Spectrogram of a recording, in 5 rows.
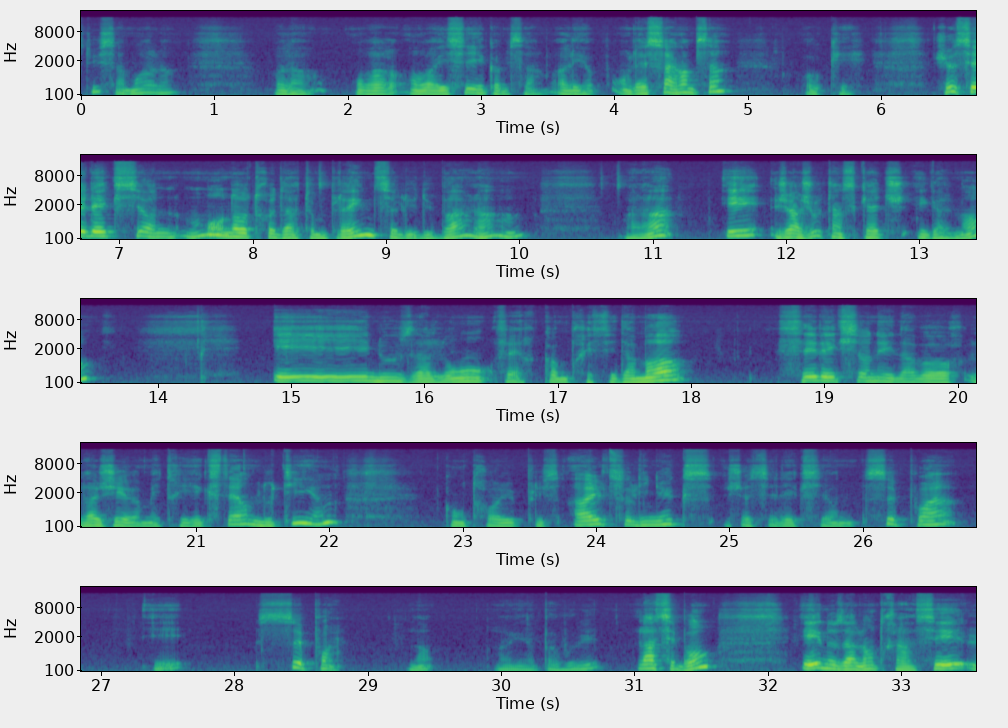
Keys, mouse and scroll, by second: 1.6 click, 2.7-4.1 drag, 5.3 click, 8.0 click, 8.5 space, 9.6 click, 10.7 typing, 11.4 click, 12.0 click, 13.0 click, 14.2-17.2 middle drag, 20.2 click, 22.5-24.5 drag, 26.0 click, 28.2 click, 30.5 click.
